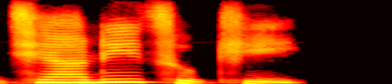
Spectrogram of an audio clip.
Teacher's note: 若是放伫语句的上尾，出这个字毋免变调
